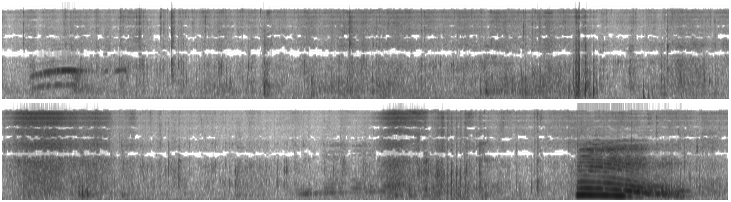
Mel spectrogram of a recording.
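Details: Litter of Soft Coated Wheaten Terrier × Shiba Inu puppies during their birth: scattered faint squeaks, a few brief whimpers, then a loud, rising, harmonic-rich wail near the end; background rustling and a person's voice.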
